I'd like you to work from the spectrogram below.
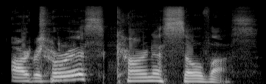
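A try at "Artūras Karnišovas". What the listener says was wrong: Arturas Karnisovas. You got to throw in that emphasis. That's what that accent mark apparently means. But yeah, no, Arturas Karnisovas is his name.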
